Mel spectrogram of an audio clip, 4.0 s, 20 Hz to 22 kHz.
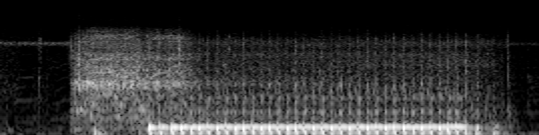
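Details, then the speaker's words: First start of a rebuilt big-bore Arctic Cat DVX400 (LTZ440) single, stock exhaust with power tip: brief starter whir then steady even thumping idle, no misses or knocks. "okay okay okay sounded good this is just a stock exhaust with a little power tip so it's gonna have a little deeper of a tone but it's pliant gonna sound very very good"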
